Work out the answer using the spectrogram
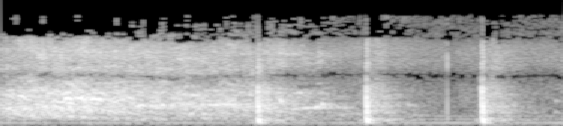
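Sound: knocking on a door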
